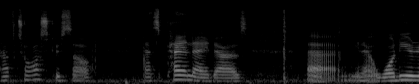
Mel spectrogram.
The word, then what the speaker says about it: Pele: I hope I'm pronouncing that correctly. Let me just check. Pele, sorry. It's pronounced Pele.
